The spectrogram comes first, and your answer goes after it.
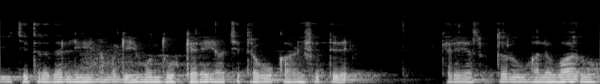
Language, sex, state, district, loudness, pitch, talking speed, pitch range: Kannada, male, Karnataka, Mysore, -17 LUFS, 110 Hz, 100 wpm, 105-115 Hz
